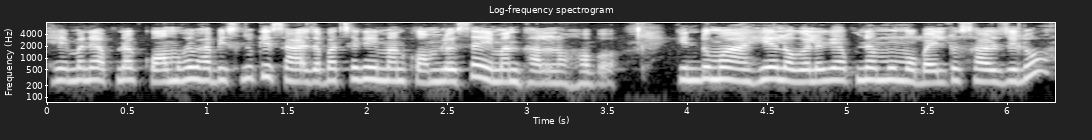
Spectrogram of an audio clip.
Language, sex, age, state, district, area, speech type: Assamese, female, 18-30, Assam, Sivasagar, urban, spontaneous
